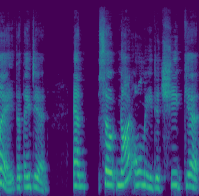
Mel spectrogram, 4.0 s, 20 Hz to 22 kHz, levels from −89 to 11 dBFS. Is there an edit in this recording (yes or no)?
no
